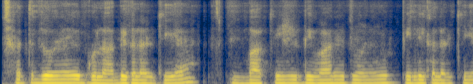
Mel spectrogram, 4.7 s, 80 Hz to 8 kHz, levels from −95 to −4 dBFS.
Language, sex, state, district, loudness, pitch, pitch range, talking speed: Hindi, male, Haryana, Jhajjar, -15 LUFS, 125 Hz, 120-125 Hz, 215 wpm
